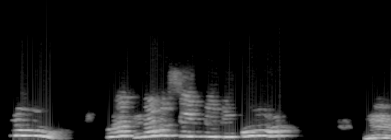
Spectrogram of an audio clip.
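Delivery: very high-pitched put-on voice, drawn out. Reading a story, Jack answers Missus Ogre at the door in a very high-pitched voice. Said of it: "Jack said with a very high-pitched voice".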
